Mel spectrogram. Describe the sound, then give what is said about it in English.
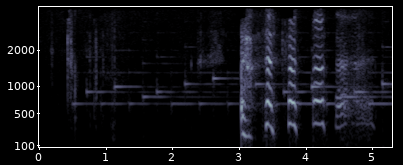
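Tinny hold music of chiming tubular-bell tones rings out in a slow, sustained melody, then several loud, short vocal bursts cut in over the continuing tones. “we'll put on the hold music while Pat gets it. Here's the hold music.”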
